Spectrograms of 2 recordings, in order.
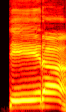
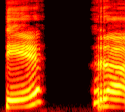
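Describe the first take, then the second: First: Said in the usual way. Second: तेरा drawn out slowly, syllable by syllable; slow syllable split. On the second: Shown as a demonstration. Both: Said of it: "मैं किस तरीके से".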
